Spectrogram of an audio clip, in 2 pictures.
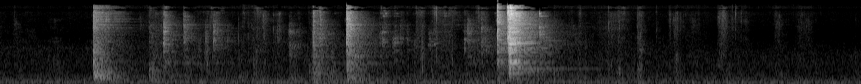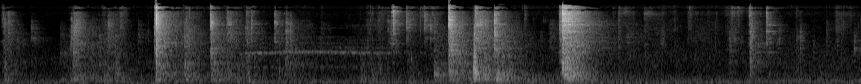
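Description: Firewood logs thud and clatter as they are loaded onto a metal cart.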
